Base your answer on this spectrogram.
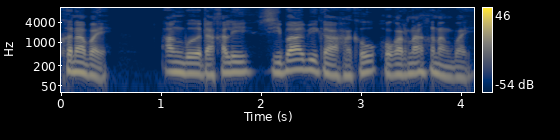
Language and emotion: Bodo, neutral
